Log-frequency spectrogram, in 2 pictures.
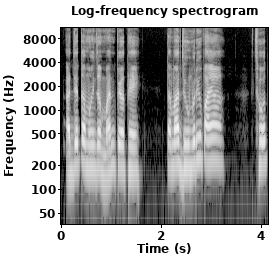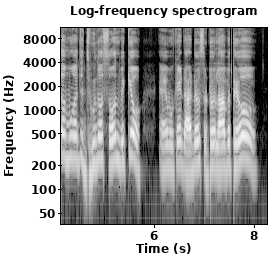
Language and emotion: Sindhi, happy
